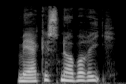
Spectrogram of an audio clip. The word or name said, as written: mærkesnobberi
